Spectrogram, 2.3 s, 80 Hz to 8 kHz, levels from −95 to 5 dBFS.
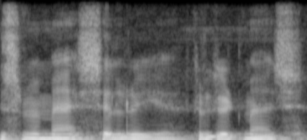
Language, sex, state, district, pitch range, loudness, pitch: Hindi, male, Uttarakhand, Tehri Garhwal, 105-115 Hz, -15 LUFS, 110 Hz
